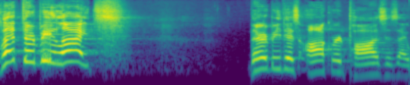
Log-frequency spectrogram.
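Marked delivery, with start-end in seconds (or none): 0.0-1.3 high, loud, slow booming decree; grand booming voice of creation; mock divine command. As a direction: proclaim it like God on high. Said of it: "I said".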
